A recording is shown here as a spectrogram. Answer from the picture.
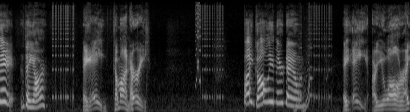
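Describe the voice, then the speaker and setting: A put-on character voice moves at a fairly slow pace with long, frequent pauses. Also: man, high pitch for a man. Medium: solo performance. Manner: varied acted delivery.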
